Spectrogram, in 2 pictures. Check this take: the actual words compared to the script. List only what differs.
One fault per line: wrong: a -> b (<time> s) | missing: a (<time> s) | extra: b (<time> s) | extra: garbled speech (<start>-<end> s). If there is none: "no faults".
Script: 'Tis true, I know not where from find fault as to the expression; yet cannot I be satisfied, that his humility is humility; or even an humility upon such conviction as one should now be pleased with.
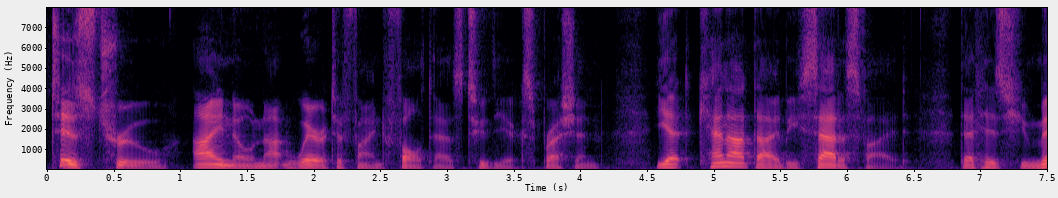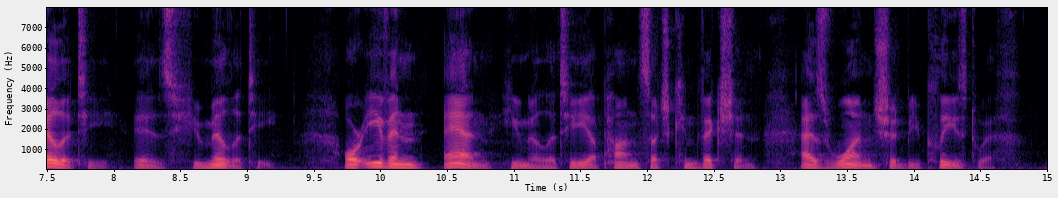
wrong: from -> to (2.1 s)
missing: now (13.9 s)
